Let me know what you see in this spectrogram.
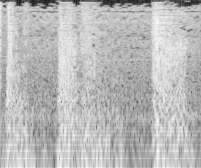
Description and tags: Either a spectrogram or spectrograph, afraid to google this far into describing for fear of computer crash, of someone saying compute.
image, space, spectrogram, spectrograph, speech, synth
